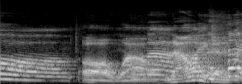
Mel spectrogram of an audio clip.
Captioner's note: laughter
